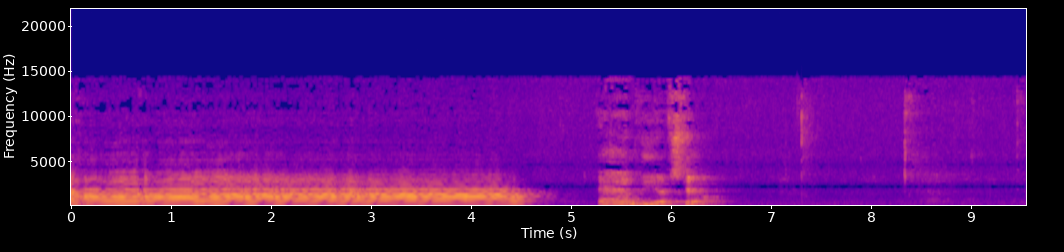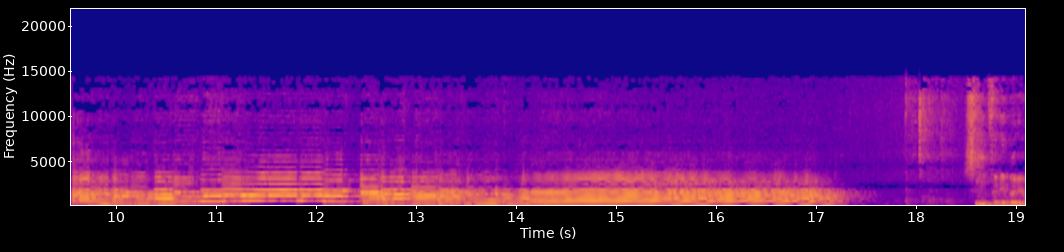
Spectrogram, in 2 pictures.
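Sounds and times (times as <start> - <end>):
trumpet playing a scale: 0.0 - 4.9, 9.5 - 17.7.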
